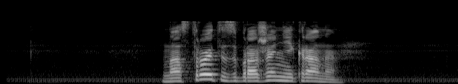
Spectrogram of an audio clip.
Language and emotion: Russian, neutral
